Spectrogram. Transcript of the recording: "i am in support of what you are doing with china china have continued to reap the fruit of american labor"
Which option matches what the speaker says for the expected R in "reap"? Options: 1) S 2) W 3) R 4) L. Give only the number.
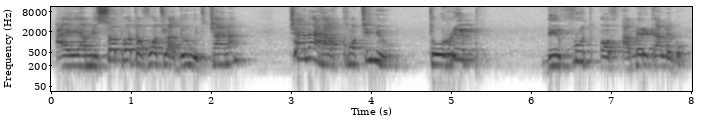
3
